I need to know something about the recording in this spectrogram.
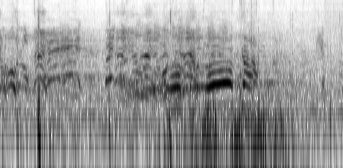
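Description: Men's voices shouting across an outdoor football pitch, one held call loudest near the end, with a single thud of a football being kicked about half a second in.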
